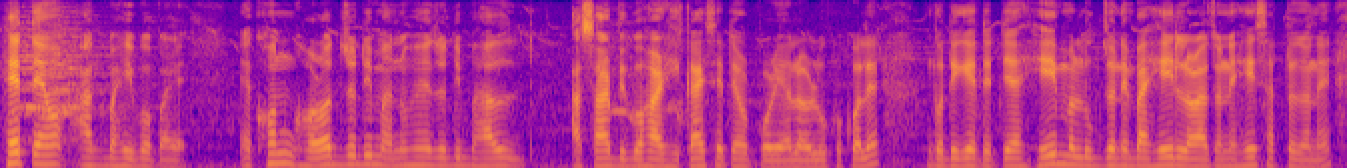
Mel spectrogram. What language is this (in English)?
Assamese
